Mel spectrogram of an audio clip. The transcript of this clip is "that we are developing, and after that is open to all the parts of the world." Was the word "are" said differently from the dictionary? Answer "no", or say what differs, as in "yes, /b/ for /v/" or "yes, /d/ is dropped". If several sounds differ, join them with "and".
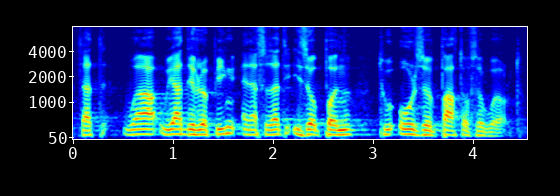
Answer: yes, /w/ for /ɹ/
